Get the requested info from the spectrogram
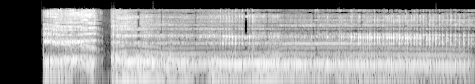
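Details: Burping from a royalty-free sound-effects compilation: two loud, drawn-out, deep-voiced belches, the second lasting several seconds.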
